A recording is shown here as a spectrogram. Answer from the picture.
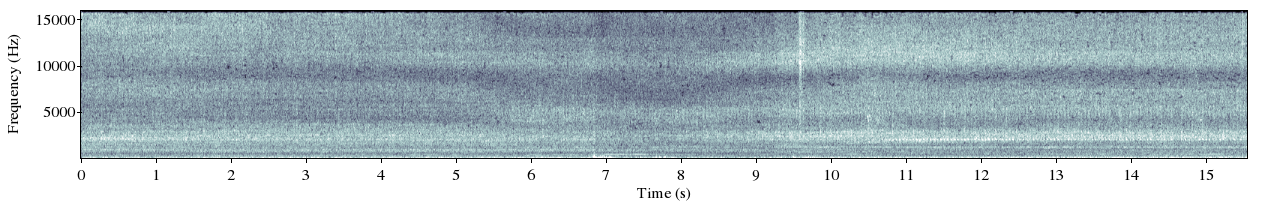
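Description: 2020 Kia Cadenza's 3.3-litre V6 idling steadily after a remote start, a low even rumble. A single brief knock about halfway through.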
